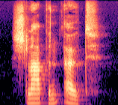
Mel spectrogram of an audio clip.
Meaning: inflection of uitslapen: 1. plural present indicative 2. plural present subjunctive
- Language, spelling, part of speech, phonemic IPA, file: Dutch, slapen uit, verb, /ˈslapə(n) ˈœyt/, Nl-slapen uit.ogg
